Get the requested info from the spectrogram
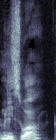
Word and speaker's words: niçoise: It's a French word. – Niçoise? – Yes.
